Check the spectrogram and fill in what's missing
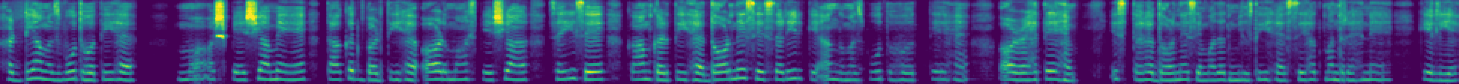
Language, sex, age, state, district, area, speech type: Urdu, female, 18-30, Bihar, Khagaria, rural, spontaneous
